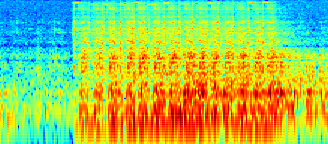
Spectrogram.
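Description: Gunfire in a video game: a sudden, loud, sustained burst of rapid shots begins after a short quiet lead-in and continues steadily to the end.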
